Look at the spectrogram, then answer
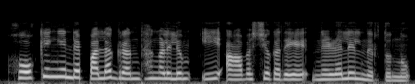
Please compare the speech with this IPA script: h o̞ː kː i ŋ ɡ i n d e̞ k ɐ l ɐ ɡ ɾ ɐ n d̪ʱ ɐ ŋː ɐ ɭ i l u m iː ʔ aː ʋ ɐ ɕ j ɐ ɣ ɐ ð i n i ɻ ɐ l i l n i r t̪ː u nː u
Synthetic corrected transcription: h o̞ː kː i ŋ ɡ i n d e̞ p ɐ l ɐ ɡ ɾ ɐ n d̪ʱ ɐ ŋː ɐ ɭ i l u m iː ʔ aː ʋ ɐ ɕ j ɐ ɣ ɐ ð e n i ɻ ɐ l i l n i r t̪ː u nː u

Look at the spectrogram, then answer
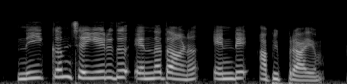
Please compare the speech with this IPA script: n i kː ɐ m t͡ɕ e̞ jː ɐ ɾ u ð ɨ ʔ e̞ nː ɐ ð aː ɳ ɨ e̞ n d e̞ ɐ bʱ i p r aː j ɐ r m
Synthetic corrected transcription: n iː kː ɐ m t͡ɕ e̞ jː ɐ ɾ u ð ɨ ʔ e̞ nː ɐ ð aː ɳ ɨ e̞ n d e̞ ɐ bʱ i p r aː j ɐ m

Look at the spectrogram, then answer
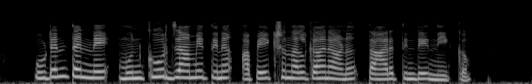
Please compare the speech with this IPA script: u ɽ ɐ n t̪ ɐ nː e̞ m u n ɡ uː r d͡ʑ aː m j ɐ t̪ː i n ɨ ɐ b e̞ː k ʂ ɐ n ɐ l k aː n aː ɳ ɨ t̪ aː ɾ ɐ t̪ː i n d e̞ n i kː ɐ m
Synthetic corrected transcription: u ɽ ɐ n t̪ ɐ nː e̞ m u n k uː r d͡ʑ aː m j ɐ t̪ː i n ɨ ɐ b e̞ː k ʂ ɐ n ɐ l k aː n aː ɳ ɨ t̪ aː ɾ ɐ t̪ː i n d e̞ n iː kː ɐ m

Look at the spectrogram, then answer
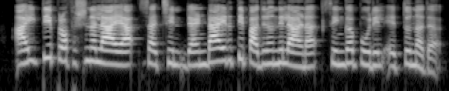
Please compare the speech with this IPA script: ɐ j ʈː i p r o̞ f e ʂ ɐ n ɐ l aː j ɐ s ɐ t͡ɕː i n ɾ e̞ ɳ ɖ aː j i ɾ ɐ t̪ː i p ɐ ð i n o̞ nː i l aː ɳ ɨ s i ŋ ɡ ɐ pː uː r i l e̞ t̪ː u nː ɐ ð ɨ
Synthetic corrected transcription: ɐ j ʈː i p r o̞ f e ʂ ɐ n ɐ l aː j ɐ s ɐ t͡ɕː i n ɾ e̞ ɳ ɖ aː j i ɾ ɐ t̪ː i p ɐ ð i n o̞ nː i l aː ɳ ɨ s i ŋ ɡ ɐ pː uː ɾ i l e̞ t̪ː u nː ɐ ð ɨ

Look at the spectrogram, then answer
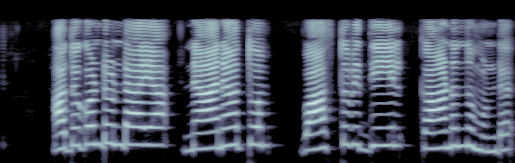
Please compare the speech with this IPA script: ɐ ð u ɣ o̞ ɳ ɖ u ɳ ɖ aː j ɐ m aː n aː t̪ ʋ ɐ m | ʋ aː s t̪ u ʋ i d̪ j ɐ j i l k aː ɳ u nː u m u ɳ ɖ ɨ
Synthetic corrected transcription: ɐ ð u ɣ o̞ ɳ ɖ u ɳ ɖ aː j ɐ n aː n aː t̪ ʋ ɐ m | ʋ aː s t̪ u ʋ i d̪ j ɐ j i l k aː ɳ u nː u m u ɳ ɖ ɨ

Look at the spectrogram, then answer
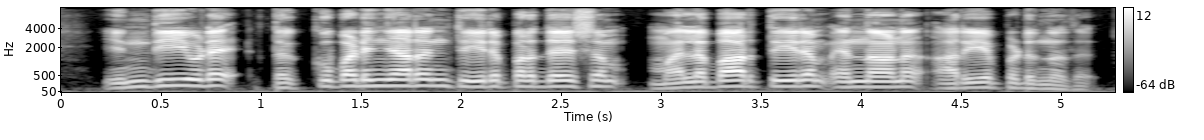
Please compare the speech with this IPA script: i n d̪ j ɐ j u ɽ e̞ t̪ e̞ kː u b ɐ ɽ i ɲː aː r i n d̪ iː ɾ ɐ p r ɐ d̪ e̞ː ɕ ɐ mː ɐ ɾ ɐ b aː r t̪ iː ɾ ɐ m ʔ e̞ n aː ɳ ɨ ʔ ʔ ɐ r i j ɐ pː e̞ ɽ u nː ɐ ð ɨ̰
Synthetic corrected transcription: i n d̪ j ɐ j u ɽ e̞ t̪ e̞ kː u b ɐ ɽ i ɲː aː r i n t̪ iː ɾ ɐ p r ɐ d̪ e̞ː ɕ ɐ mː ɐ l ɐ b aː r t̪ iː ɾ ɐ m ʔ e̞ nː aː ɳ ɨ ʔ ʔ ɐ r i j ɐ pː e̞ ɽ u nː ɐ ð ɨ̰

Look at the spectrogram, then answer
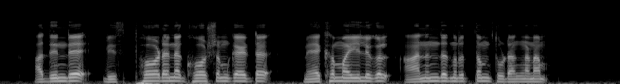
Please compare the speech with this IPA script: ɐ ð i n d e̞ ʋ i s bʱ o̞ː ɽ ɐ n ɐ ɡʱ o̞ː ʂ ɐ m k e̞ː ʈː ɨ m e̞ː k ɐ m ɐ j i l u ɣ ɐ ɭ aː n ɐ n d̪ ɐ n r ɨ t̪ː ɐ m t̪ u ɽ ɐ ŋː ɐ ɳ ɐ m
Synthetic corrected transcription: ɐ ð i n d e̞ ʋ i s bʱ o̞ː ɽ ɐ n ɐ ɡʱ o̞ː ʂ ɐ m k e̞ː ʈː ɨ m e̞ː kʰ ɐ m ɐ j i l u ɣ ɐ ɭ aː n ɐ n d̪ ɐ n r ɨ t̪ː ɐ m t̪ u ɽ ɐ ŋː ɐ ɳ ɐ m

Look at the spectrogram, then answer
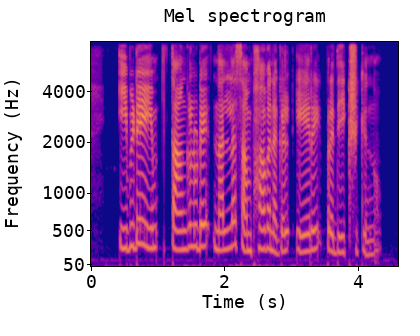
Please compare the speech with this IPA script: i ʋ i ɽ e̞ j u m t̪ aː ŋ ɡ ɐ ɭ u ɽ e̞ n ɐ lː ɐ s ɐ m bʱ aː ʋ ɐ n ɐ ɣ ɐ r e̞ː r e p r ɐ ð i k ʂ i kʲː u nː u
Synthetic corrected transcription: i ʋ i ɽ e̞ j u m t̪ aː ŋ ɡ ɐ ɭ u ɽ e̞ n ɐ lː ɐ s ɐ m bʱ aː ʋ ɐ n ɐ ɣ ɐ ɭ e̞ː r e p r ɐ ð iː k ʂ i kʲː u nː u

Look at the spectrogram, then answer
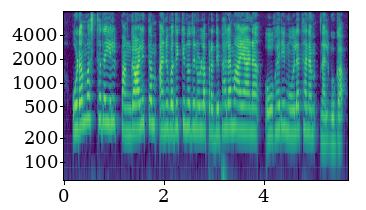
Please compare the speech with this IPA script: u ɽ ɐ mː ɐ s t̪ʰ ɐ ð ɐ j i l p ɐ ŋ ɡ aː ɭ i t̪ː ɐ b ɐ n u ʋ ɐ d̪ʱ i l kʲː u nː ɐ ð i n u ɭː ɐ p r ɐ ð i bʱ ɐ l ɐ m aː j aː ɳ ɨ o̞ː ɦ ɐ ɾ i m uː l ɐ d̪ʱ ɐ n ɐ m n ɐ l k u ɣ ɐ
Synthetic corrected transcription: u ɽ ɐ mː ɐ s t̪ʰ ɐ ð ɐ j i l p ɐ ŋ ɡ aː ɭ i t̪ː ɐ m ɐ n u ʋ ɐ d̪ʱ i kʲː u nː ɐ ð i n u ɭː ɐ p r ɐ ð i bʱ ɐ l ɐ m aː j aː ɳ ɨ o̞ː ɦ ɐ ɾ i m uː l ɐ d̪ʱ ɐ n ɐ m n ɐ l k u ɣ ɐ

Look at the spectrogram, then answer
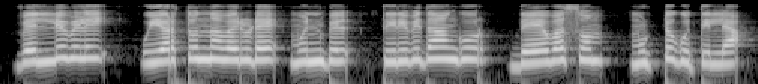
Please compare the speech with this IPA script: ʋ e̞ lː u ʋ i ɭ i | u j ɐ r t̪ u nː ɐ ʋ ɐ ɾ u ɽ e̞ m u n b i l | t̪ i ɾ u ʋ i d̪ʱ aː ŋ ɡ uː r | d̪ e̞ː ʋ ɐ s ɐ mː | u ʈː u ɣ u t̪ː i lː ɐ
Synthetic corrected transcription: ʋ e̞ lː u ʋ i ɭ i | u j ɐ r t̪ u nː ɐ ʋ ɐ ɾ u ɽ e̞ m u n b i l | t̪ i ɾ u ʋ i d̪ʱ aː ŋ ɡ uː r | d̪ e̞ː ʋ ɐ s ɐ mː | u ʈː u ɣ u t̪ː i lː ɐ

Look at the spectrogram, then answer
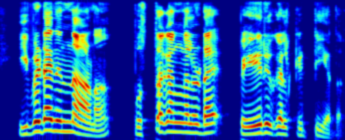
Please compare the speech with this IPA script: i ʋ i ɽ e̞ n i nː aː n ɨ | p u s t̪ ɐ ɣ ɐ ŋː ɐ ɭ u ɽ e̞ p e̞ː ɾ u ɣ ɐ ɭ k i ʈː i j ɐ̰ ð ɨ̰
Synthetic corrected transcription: i ʋ i ɽ e̞ n i nː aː ɳ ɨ | p u s t̪ ɐ ɣ ɐ ŋː ɐ ɭ u ɽ e̞ p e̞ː ɾ u ɣ ɐ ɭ k i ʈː i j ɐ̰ ð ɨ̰

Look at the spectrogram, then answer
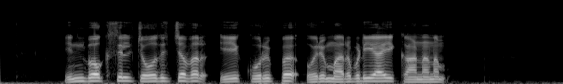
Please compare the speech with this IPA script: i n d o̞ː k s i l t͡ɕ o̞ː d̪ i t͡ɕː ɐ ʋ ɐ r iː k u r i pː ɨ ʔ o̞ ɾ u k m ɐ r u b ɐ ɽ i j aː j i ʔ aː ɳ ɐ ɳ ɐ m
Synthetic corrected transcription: i n b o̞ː k s i l t͡ɕ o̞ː d̪ i t͡ɕː ɐ ʋ ɐ r iː k u r i pː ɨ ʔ o̞ ɾ u m ɐ r u b ɐ ɽ i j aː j i k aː ɳ ɐ ɳ ɐ m

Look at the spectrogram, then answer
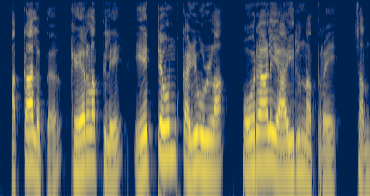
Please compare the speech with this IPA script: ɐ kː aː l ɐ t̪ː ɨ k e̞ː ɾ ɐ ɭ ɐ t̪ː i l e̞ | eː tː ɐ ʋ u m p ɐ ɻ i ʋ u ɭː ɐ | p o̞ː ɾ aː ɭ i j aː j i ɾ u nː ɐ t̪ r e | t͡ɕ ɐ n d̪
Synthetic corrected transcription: ɐ kː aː l ɐ t̪ː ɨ k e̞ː ɾ ɐ ɭ ɐ t̪ː i l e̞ | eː tː ɐ ʋ u m k ɐ ɻ i ʋ u ɭː ɐ | p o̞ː ɾ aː ɭ i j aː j i ɾ u nː ɐ t̪ r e | t͡ɕ ɐ n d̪

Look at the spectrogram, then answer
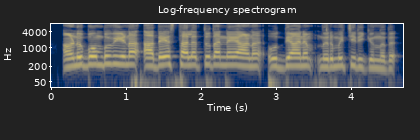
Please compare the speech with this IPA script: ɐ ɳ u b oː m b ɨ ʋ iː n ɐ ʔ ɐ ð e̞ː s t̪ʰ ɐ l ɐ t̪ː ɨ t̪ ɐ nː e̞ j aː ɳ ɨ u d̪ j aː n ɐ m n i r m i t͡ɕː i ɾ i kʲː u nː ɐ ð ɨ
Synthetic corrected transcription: ɐ ɳ u b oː m b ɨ ʋ iː ɳ ɐ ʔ ɐ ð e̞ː s t̪ʰ ɐ l ɐ t̪ː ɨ t̪ ɐ nː e̞ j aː ɳ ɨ u d̪ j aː n ɐ m n i r m i t͡ɕː i ɾ i kʲː u nː ɐ ð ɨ

